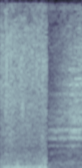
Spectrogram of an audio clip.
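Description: Heavy rain pours over a village in Kheda, Gujarat, a dense, loud hiss that cuts off abruptly halfway through into quieter ambience, with no voices.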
